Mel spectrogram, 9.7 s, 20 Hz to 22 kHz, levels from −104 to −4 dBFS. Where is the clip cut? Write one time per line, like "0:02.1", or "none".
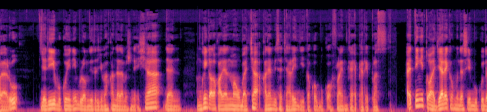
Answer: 0:03.9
